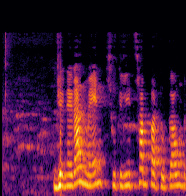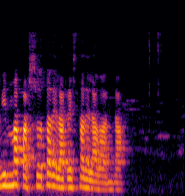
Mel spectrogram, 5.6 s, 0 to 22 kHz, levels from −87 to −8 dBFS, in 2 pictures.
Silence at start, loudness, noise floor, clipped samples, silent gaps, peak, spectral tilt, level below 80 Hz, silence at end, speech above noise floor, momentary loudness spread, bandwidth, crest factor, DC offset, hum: 0.05 s; -20 LUFS; -61 dBFS; under 0.1%; none; 0 dBFS; -6 dB/octave; -62 dBFS; 0.9 s; 41 dB; 9 LU; 11.5 kHz; 20 dB; under 0.1%; none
